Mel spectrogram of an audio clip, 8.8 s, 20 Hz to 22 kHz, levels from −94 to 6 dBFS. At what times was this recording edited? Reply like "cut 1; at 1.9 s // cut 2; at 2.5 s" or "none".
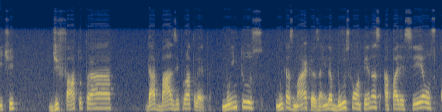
cut 1; at 4.3 s

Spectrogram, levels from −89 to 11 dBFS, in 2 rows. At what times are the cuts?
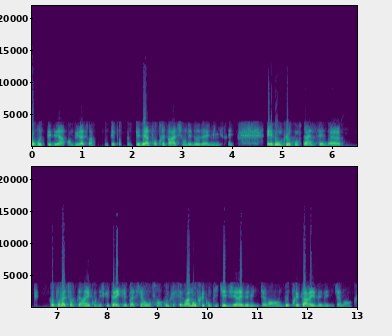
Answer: none

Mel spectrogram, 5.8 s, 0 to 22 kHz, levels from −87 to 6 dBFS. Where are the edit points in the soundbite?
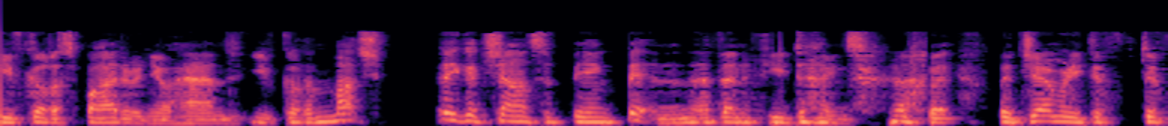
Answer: cut 1; at 4.6 s

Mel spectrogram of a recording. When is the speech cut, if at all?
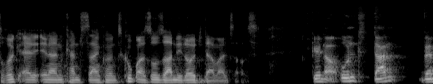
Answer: none

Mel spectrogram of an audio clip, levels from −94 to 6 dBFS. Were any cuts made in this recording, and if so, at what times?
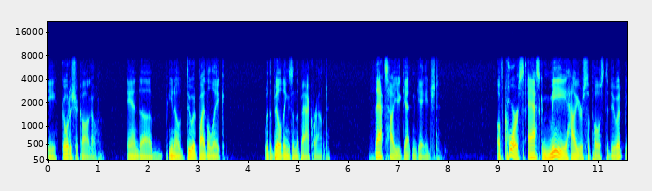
none

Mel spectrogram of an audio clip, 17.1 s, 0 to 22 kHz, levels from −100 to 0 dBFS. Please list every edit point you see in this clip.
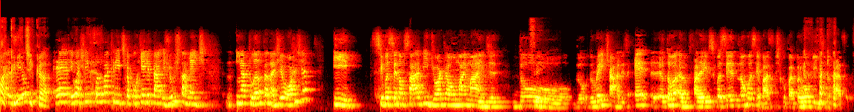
none

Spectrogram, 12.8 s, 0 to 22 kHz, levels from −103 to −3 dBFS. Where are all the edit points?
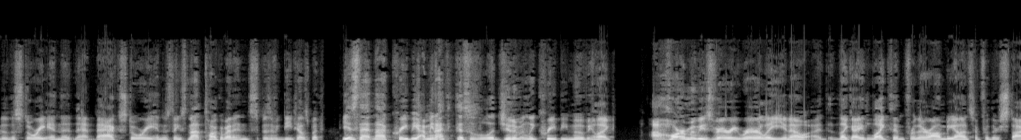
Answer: none

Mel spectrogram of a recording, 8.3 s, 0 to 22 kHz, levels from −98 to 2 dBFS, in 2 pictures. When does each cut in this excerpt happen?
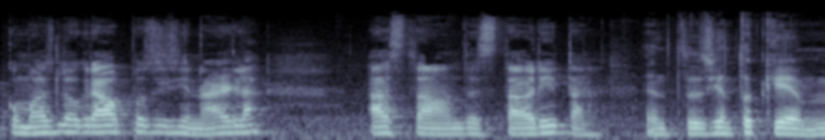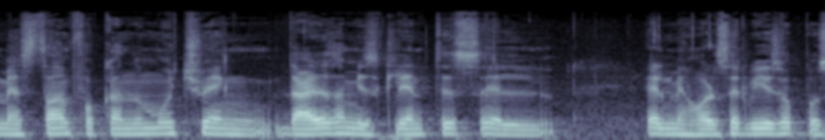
cut 1; at 3.0 s

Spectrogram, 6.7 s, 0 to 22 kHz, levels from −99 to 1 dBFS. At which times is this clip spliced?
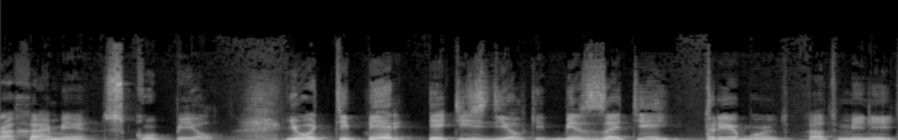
cut 1; at 2.1 s

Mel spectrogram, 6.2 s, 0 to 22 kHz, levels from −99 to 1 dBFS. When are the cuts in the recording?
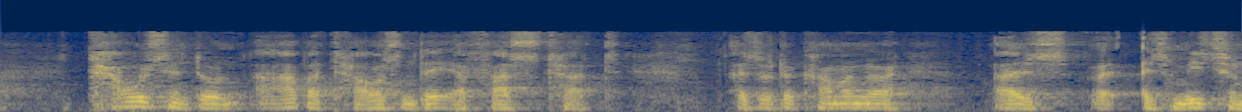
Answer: none

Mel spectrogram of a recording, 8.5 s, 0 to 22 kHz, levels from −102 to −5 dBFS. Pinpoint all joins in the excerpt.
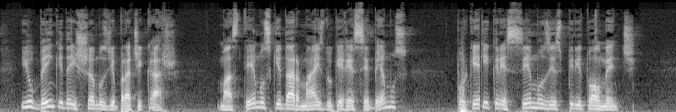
cut 1; at 6.0 s

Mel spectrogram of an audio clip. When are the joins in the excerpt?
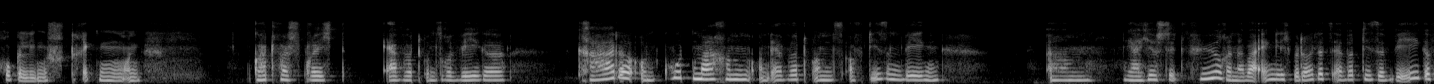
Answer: none

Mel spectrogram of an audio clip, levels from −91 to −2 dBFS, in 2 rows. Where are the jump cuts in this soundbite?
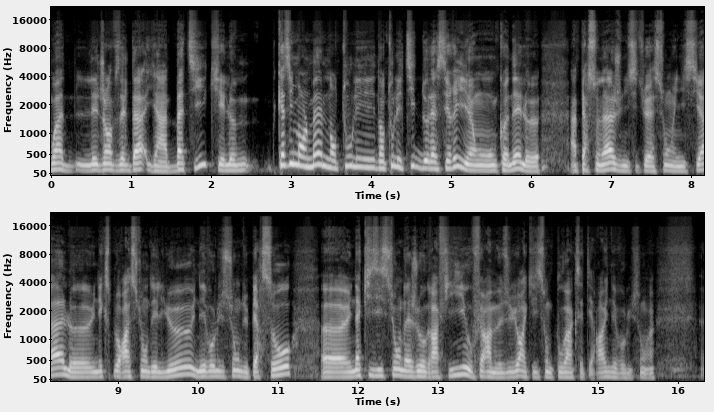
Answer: none

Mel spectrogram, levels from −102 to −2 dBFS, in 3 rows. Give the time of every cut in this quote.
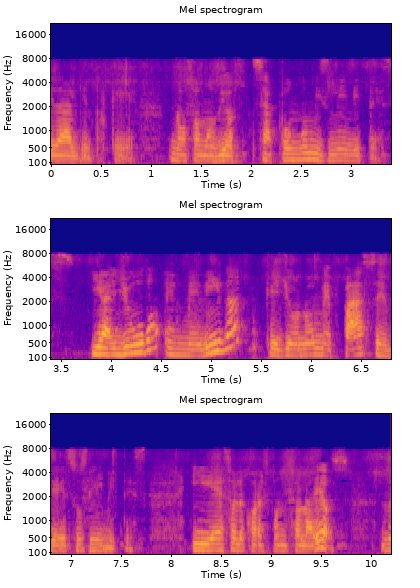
cut 1; at 2.0 s // cut 2; at 8.1 s

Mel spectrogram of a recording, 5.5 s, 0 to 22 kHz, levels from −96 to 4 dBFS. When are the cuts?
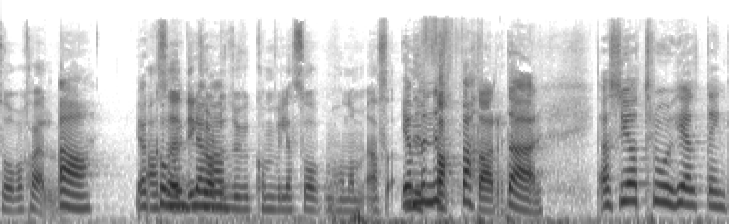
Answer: none

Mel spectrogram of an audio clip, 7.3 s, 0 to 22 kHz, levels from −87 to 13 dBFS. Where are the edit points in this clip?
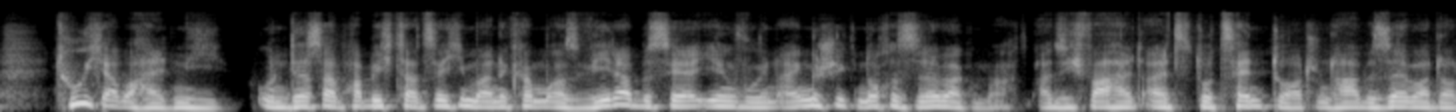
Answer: cut 1; at 1.3 s // cut 2; at 5.1 s

